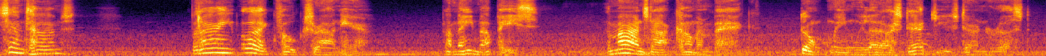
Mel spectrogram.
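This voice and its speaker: In a put-on character voice, a man sounds raspy with a warm tone and a fairly high pitch, swinging very widely in pitch at a moderate pace with long, frequent pauses over light background noise. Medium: video game. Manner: folksy, warm.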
